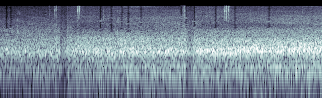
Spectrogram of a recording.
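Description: Steady traffic noise from cars rolling along a Montreal street in the Côte-des-Neiges district, a continuous loud roadway wash with passing vehicles, no talking.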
